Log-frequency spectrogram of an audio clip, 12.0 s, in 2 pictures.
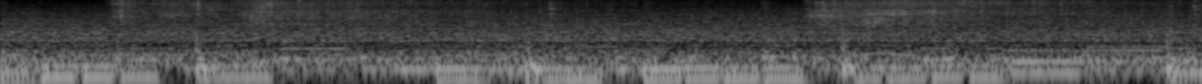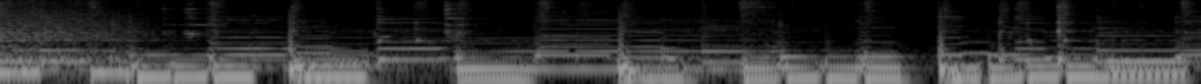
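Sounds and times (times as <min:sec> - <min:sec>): background music: 0:00.0 - 0:12.0
hot oil sizzling: 0:00.5 - 0:06.8.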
